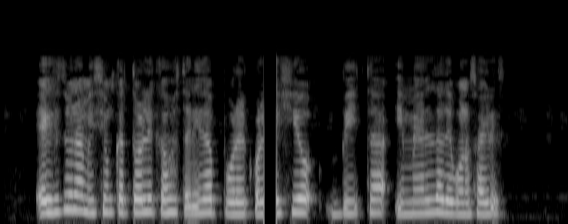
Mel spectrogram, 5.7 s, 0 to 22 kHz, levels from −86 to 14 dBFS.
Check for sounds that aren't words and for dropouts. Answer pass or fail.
fail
